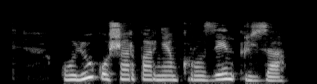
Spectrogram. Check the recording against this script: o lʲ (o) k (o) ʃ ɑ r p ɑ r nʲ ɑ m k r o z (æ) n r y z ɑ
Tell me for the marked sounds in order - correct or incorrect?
incorrect: u, correct, incorrect: e

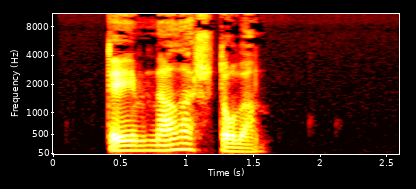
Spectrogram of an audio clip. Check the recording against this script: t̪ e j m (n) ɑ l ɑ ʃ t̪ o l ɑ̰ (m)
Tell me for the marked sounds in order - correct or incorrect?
correct, correct

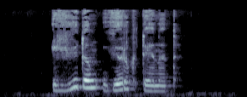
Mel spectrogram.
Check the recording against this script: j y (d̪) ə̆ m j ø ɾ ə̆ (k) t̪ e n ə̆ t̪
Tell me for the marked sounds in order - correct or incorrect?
correct, correct

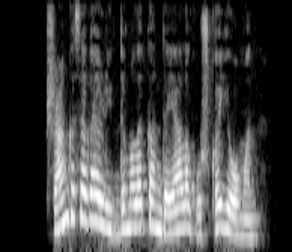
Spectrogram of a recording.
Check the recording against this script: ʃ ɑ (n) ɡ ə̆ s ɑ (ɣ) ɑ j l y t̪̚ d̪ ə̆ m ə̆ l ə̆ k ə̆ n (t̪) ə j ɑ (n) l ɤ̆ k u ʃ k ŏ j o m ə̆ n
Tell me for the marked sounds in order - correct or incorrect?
incorrect: ŋ, correct, incorrect: d̪, incorrect: none

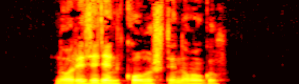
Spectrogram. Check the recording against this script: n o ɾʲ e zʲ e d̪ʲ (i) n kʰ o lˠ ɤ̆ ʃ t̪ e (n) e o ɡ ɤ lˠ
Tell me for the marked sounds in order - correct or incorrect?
incorrect: e, correct

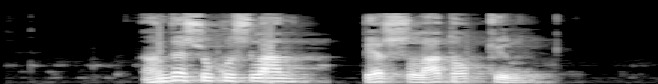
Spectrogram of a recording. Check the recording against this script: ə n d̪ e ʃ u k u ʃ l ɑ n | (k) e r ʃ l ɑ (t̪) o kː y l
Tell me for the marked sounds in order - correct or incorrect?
incorrect: p, correct

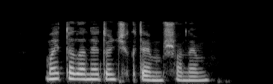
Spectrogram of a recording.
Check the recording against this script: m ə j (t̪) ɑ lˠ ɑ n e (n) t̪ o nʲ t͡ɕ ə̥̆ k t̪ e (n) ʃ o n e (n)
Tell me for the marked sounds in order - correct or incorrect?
correct, incorrect: none, incorrect: m, incorrect: m

